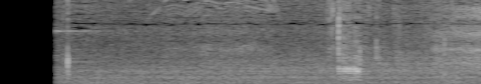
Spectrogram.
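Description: Steady low rumble of outdoor background and distant traffic, starting a quarter-second in, with a brief high-pitched chirp near the end.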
